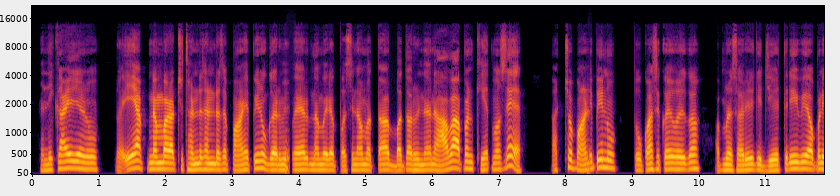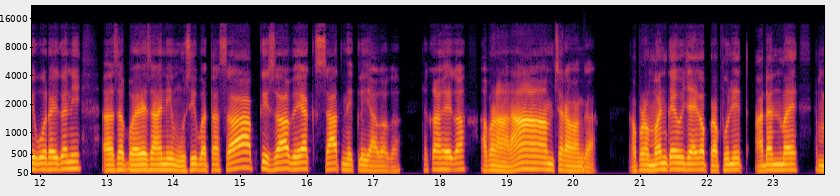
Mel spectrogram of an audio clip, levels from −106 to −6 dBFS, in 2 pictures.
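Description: AAC frame loss with concealment occurs at 3.81–3.95 s after "ठंडा पानी पी लू", at 8.34–8.39 s between "खेत मे से अपनो" and "पीवू औ का सा", and at 20.15–20.18 s after "आराम से". The decoder, likely low-delay AAC, refills the missing frames from the last good spectrum, producing brief smeared, noisy patches. A spectrogram shows blurred harmonics there.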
